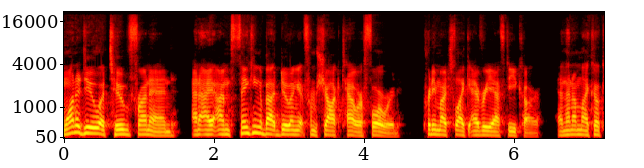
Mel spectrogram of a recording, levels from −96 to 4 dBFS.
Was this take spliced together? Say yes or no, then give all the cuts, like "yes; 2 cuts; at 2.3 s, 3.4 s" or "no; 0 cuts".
no; 0 cuts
